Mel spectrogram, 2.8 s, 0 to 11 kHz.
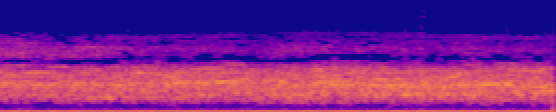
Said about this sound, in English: O'Connell is hitting .260 on the year. He has 26 hits and 100 at-bats. One home run and seven runs batted in. Nice round of applause for him here.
